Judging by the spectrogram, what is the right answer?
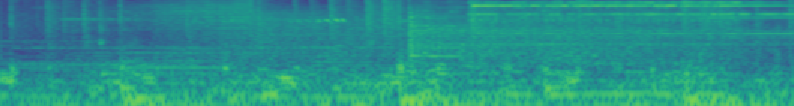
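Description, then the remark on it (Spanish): A telephone rings steadily with no one picking up, its bright tone sitting over a heavy low rumble like a running engine. No voices are heard. “Hablaban muy a menudo, pero esa vez nadie respondió al teléfono. Lo intentó de nuevo sin resultado.”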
